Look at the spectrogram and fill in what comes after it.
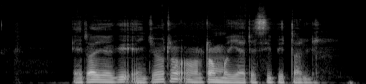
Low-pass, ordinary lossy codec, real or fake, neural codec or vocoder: none; none; real; none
